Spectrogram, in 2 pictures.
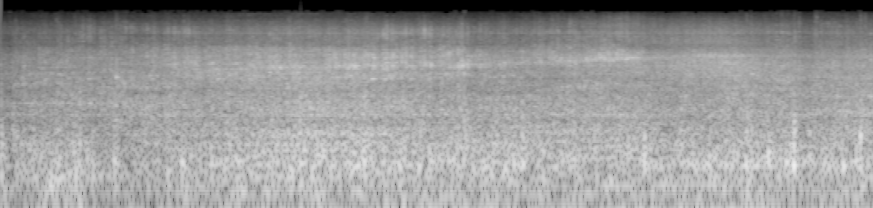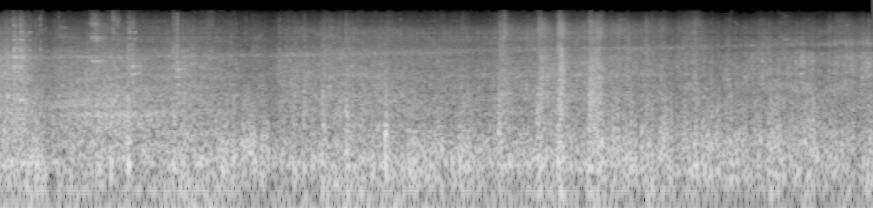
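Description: Diesel-hauled heritage passenger train running along the line, heard from inside a coach: a steady rumble of wheels on the rails, a few sharp clicks over rail joints, and a faint high squeal in the first half.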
